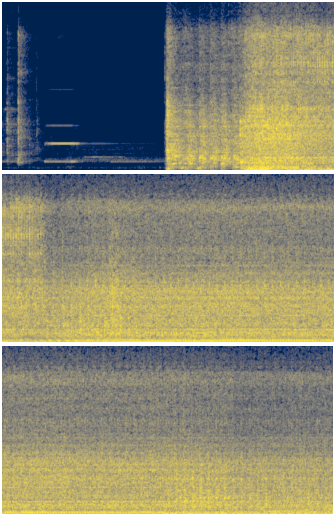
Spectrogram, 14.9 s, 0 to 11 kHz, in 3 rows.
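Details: 2013 Audi A6, a non-runner brought back with a weak battery (10 V) boosted: silence, then the starter catches and the engine fires, flares and settles to an even idle; the cooling fan roars, and the owner is unsure whether one cylinder is misfiring.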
